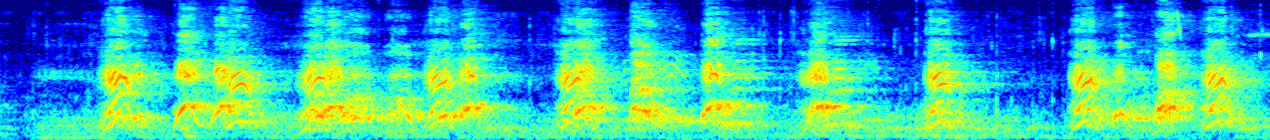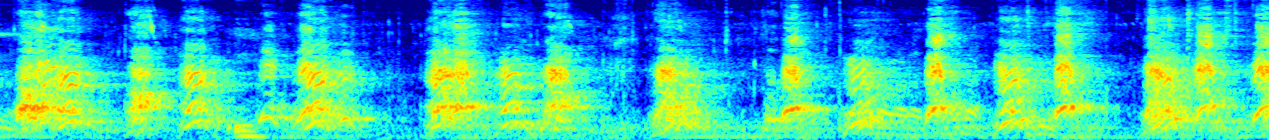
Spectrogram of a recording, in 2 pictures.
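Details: Dogs in a shelter barking through night feeding: continuous, energetic barks repeated over a second or so apart, broken by brief pauses, loud and harsh throughout.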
